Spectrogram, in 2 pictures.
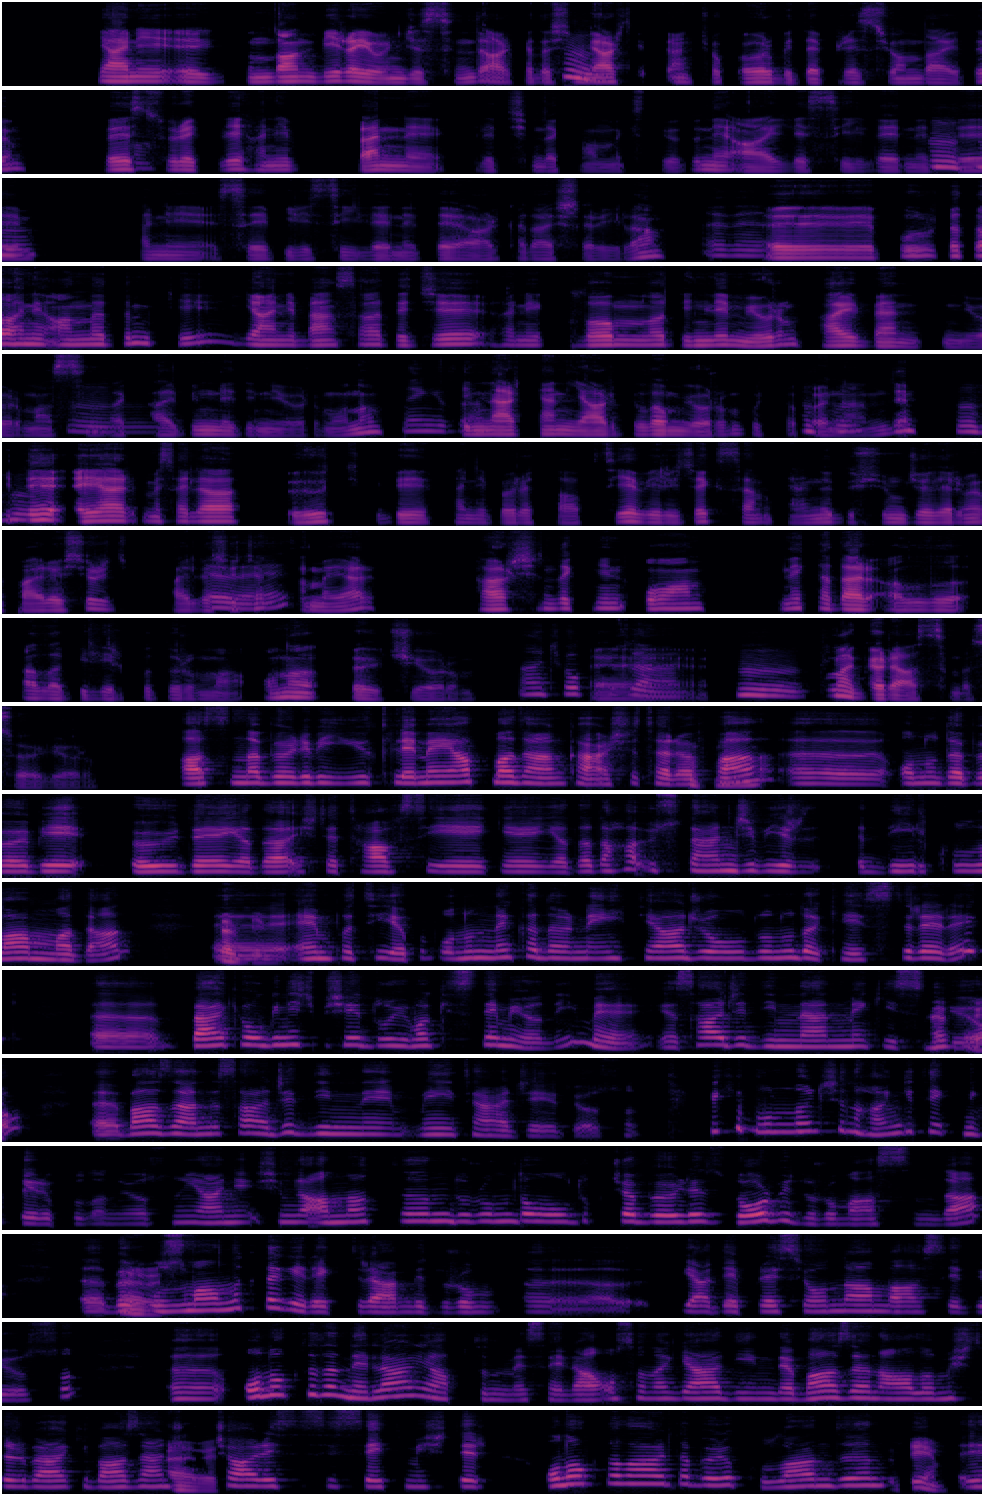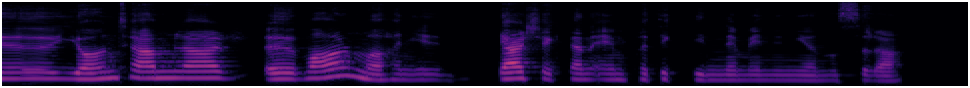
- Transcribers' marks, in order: other background noise
- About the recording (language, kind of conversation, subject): Turkish, podcast, İyi bir dinleyici olmak için neler yaparsın?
